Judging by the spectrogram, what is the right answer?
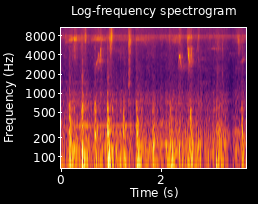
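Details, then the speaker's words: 2007-2013 Chevrolet Silverado 1500, lower ball joint pried, truck jacked up; quiet repeated dull clunks about twice a second showing excessive play, the same noise heard muffled in the cabin while driving: worn lower ball joint. "when you do it quick that's the same noise that you hear kind of in the cabin like that that's about what it sounds like when you're going down the road"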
